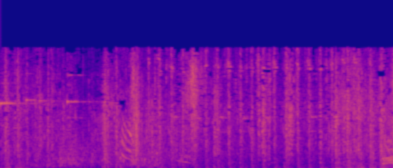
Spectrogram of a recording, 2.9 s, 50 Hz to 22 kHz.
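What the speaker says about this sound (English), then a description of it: "So I guess we're shooting our way out of here!" Rapid gunfire from a GTA 5 mission rattles in dense, continuous volleys, loud and close, with no clear pauses.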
